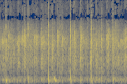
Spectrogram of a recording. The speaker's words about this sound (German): Geben wir am Herrn mal einen Applaus heute Morgen. Ist doch der Hammer.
